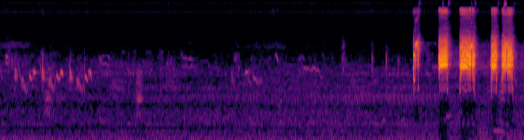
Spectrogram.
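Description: Black francolin giving a burst of four or five loud, harsh, grating notes in quick succession near the end, after faint high chirps from small birds.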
